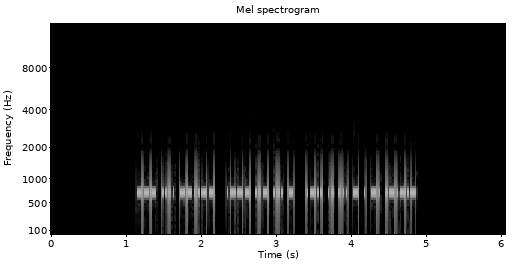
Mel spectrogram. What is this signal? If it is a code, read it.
Morse code, heard as a keyed tone, about 50 wpm, 700 Hz. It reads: OH, JUST LISTEN.
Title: Sentences from Top 500 Words 50wpm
